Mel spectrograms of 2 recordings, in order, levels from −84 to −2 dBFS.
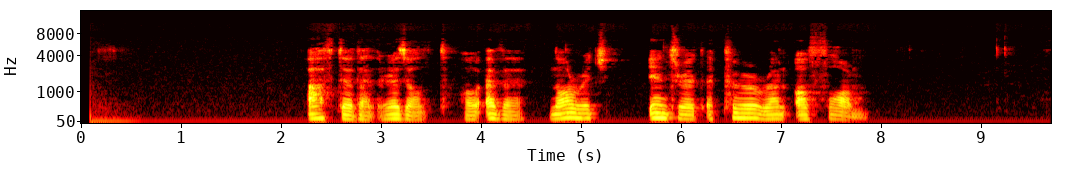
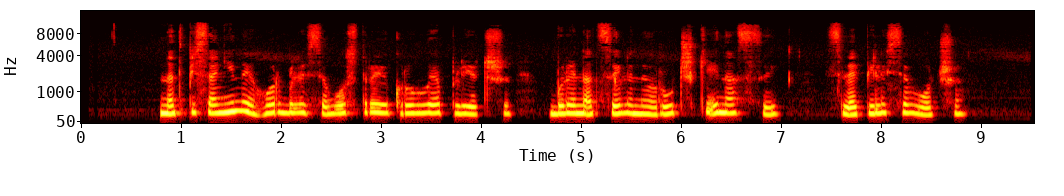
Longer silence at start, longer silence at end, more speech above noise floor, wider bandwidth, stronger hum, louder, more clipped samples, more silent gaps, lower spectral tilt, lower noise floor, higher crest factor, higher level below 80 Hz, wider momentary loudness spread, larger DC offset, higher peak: second, 0.15 s vs 0.8 s; first, 1.85 s vs 0.7 s; about the same, 42 dB vs 41 dB; about the same, 11 kHz vs 11.5 kHz; neither; about the same, -25 LUFS vs -24 LUFS; neither; neither; first, -7 dB/octave vs -5.5 dB/octave; about the same, -65 dBFS vs -64 dBFS; first, 24 dB vs 14 dB; first, -50 dBFS vs -78 dBFS; second, 10 LU vs 13 LU; neither; first, -2 dBFS vs -10 dBFS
